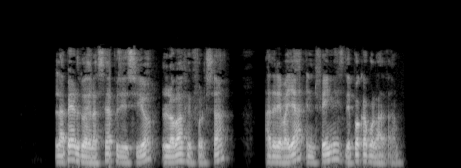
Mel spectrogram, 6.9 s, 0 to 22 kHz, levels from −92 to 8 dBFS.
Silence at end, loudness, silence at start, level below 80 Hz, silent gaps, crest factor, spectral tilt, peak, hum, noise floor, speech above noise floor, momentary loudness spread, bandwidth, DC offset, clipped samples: 0.9 s; -18 LUFS; 0.85 s; -44 dBFS; 3.85-3.90 s; 20 dB; -4.5 dB/octave; 0 dBFS; none; -88 dBFS; 70 dB; 10 LU; 8 kHz; under 0.1%; under 0.1%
